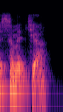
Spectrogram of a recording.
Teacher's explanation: Samitya is just a phonetic feature, the insertion of that t before the y.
